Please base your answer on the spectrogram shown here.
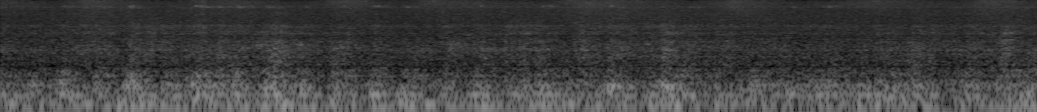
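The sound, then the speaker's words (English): Hogwarts Express train moving at a gentle, rhythmical pace, heard as a steady, continuous low rumble of the carriages with no voices. “And the Hogwarts Express settles into a gentle, rhythmical pace.”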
